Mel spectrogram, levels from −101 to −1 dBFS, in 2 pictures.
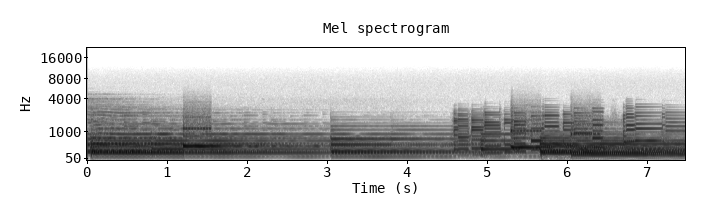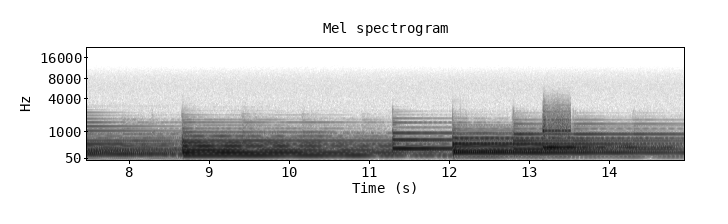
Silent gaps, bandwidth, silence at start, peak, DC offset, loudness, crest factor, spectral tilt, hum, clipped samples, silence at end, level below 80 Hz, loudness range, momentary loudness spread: none; 4.2 kHz; 0 s; -2 dBFS; under 0.1%; -16 LUFS; 14 dB; -11.5 dB/octave; none; under 0.1%; 0 s; -58 dBFS; 4 LU; 11 LU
